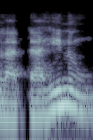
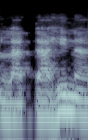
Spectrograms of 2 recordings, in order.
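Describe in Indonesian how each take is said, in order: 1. Kata terakhir berakhir dengan vokal 'u'. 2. Kata terakhir berakhir dengan vokal 'a'. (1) "Ada juga yang baca latahinu" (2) "yang sering kalau kita baca Quran latahina"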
